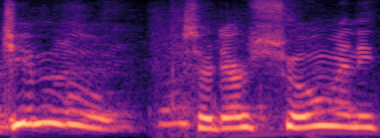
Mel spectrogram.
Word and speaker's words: Jimbu: Jimbu. Jimbu.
